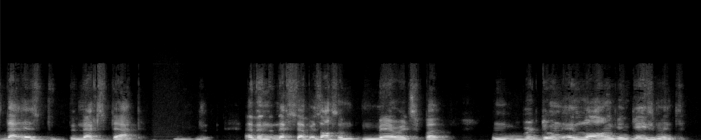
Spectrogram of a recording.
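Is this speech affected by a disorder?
Yes: Down syndrome; congenital, lifelong; age 26.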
